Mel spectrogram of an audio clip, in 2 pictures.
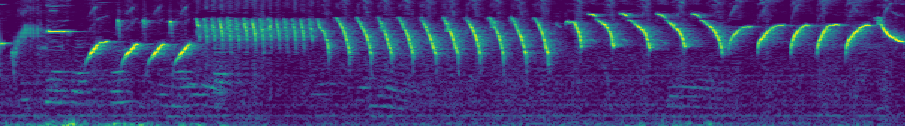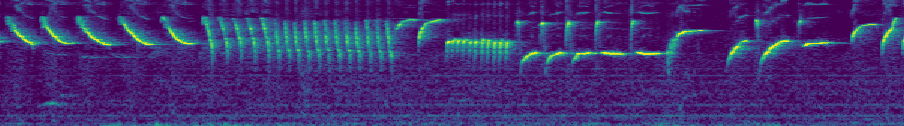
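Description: Domestic canary singing a long, continuous song made of runs of quickly repeated notes: very fast rolls alternate with series of falling whistled sweeps, each run changing to a new note, with a brief break near the end.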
